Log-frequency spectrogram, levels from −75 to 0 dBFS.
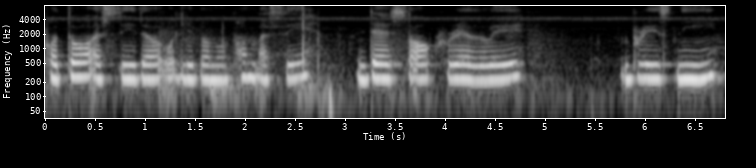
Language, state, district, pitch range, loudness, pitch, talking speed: Manipuri, Manipur, Imphal West, 230-250 Hz, -18 LUFS, 235 Hz, 70 wpm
